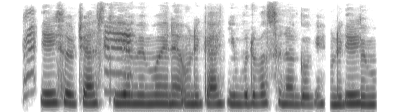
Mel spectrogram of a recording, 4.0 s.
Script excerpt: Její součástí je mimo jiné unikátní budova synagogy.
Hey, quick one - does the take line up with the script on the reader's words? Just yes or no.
no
